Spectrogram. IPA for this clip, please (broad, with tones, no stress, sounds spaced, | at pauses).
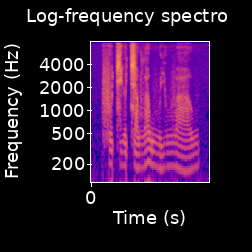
f o˩ t͡ɕ i˩ ə̯ t͡ɕ a˩ w l a˥˨ w ʋ u˩ j uː˧ ʋ aː˩˧ w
